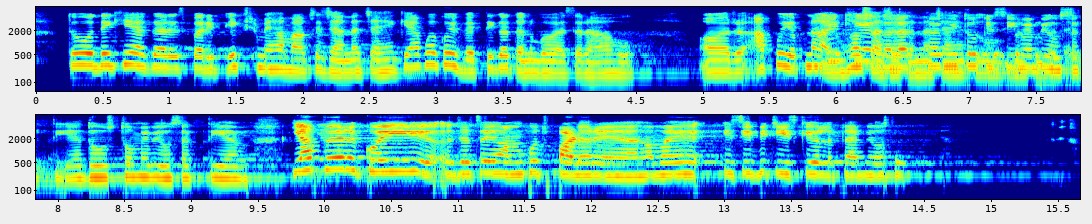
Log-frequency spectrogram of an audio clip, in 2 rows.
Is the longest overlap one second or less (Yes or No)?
No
